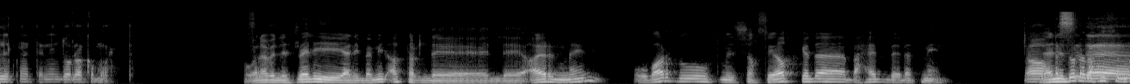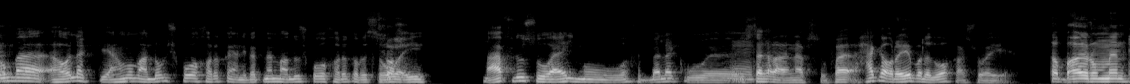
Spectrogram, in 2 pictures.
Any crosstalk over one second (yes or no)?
no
